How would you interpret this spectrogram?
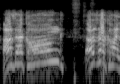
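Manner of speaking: drawn-out, high-pitched yell; high wailing battle yell; imitated yell. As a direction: mimic a wrestler yelling out her rival's name. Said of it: "she kept yelling".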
